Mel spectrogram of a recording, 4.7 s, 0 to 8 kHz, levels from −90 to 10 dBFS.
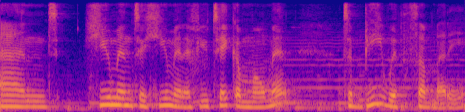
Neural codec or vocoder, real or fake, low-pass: none; real; 7.2 kHz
